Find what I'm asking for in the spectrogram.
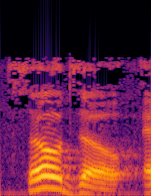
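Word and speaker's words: sozo (σῴζω): Sozo, S long O, Z long O, sozo.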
